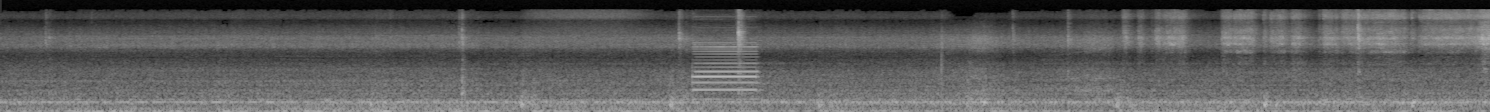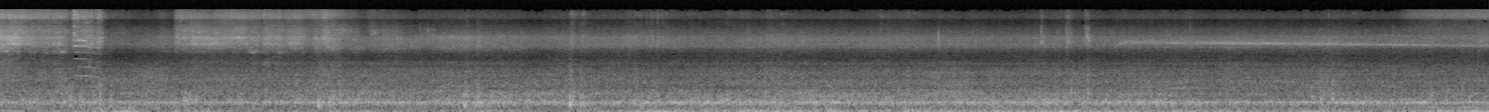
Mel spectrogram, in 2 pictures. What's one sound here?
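A diesel railcar's engine drones under way.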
